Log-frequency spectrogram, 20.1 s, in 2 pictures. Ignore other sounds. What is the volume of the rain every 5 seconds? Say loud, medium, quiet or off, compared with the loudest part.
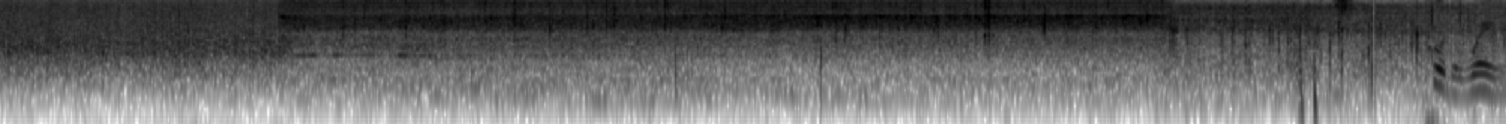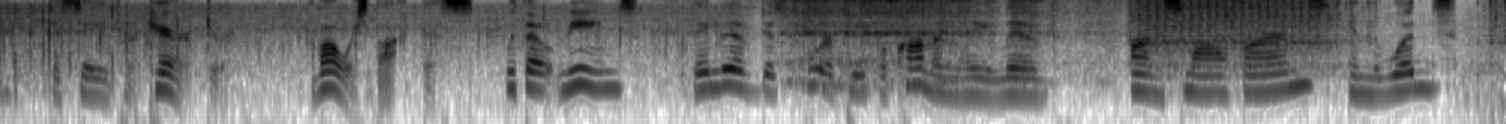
loud, loud, quiet, quiet.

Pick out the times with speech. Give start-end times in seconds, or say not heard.
8.9-19.8.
